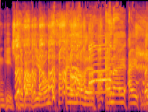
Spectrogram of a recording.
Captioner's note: all laugh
